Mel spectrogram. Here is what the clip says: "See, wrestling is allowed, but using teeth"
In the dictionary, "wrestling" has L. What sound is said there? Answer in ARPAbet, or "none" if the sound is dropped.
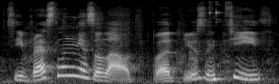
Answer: L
